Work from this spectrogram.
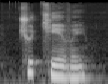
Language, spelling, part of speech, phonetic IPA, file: Ukrainian, чуттєвий, adjective, [t͡ʃʊˈtʲːɛʋei̯], Uk-чуттєвий.ogg
- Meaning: 1. sensory 2. sensual, sensuous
